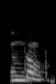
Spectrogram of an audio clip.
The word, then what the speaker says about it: câmp: Câmp.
